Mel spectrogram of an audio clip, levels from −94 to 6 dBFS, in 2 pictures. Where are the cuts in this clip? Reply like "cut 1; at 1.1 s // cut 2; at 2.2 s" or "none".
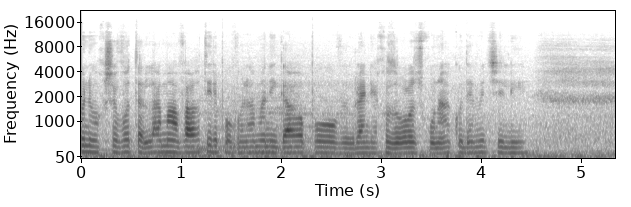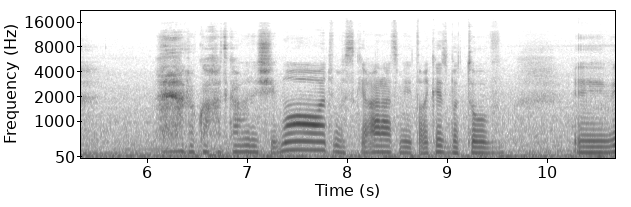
none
